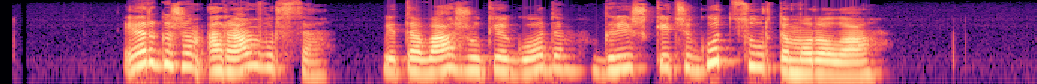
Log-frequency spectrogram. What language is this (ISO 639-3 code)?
chm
